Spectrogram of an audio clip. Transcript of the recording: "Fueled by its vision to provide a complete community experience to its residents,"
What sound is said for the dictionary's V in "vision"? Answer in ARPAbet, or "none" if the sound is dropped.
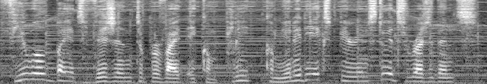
V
